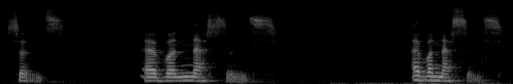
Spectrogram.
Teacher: So this last syllable is unstressed, and so the vowel is a schwa.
